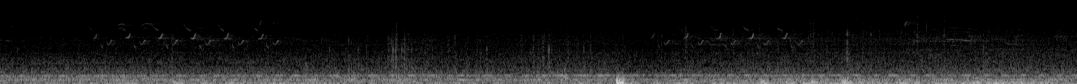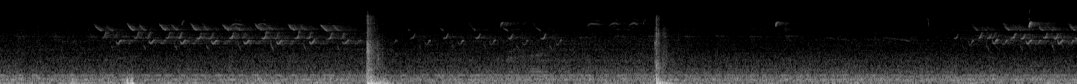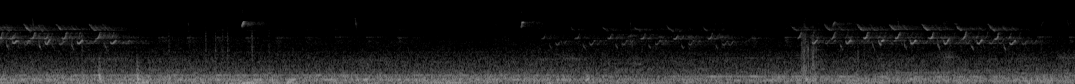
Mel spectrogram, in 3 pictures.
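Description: Electric mobility scooter's drive motor humming steadily as it rolls along a paved street, with a few sharp knocks as it jolts over the pavement. Birds chirp in short runs of rapid high notes every few seconds.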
